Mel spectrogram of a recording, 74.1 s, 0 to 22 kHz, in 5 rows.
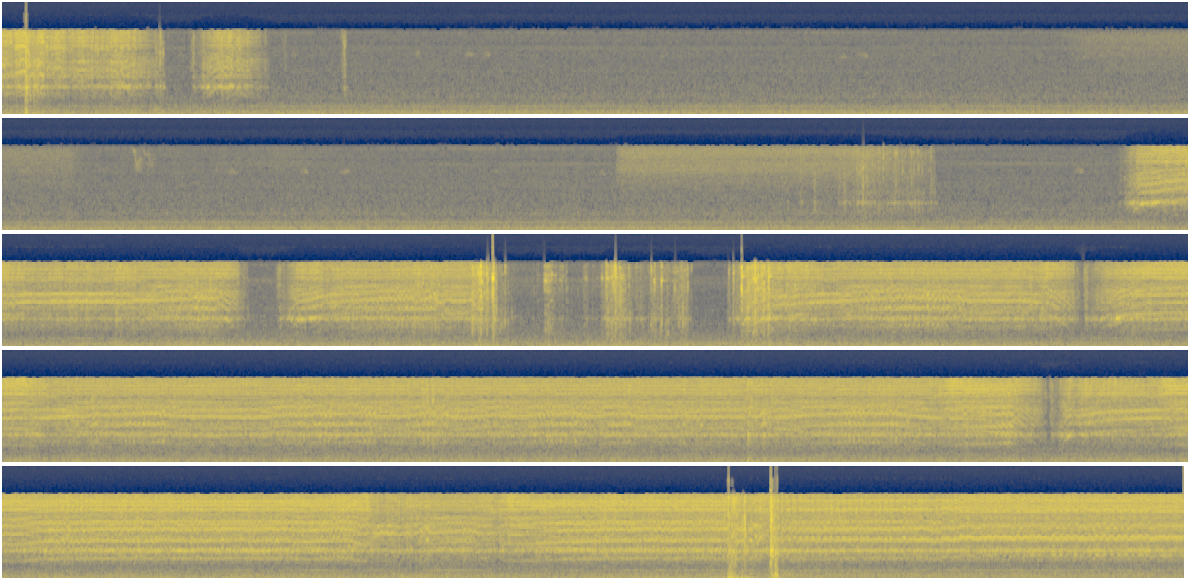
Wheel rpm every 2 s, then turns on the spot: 150, 30, 0, 0, 0, 0, 0, 0, 0, 0, 0, 0, 0, 10, 40, 160, 80, 140, 10, 60, 160, 120, 150, 160, 160, 160, 160, 160, 130, 140, 160, 160, 160, 160, 150, 160, 170.
26-28 36-38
